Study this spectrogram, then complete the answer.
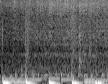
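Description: Soft sizzling as tomatoes sauté in a pan, with intermittent stirring scrapes and low thumps, no voices.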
